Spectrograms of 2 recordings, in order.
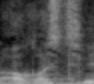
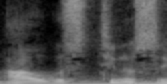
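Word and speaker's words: Augustine: 꼭 읽어봐야 될 내용입니다 어거스틴 영어로 발음은 어거스틴 있니다 그러나 이태리 발음으로는 아우구스티누스 우리가 히 이제 미국에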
